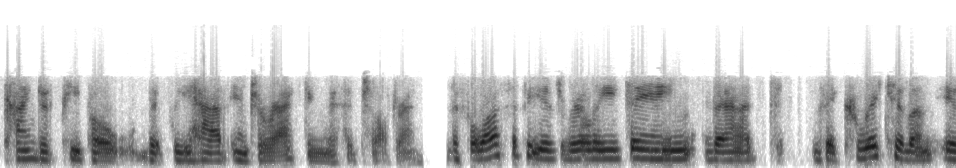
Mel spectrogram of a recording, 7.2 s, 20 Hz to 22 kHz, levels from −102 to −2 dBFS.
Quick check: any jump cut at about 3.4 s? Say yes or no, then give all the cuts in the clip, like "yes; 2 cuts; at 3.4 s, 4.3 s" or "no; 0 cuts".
yes; 2 cuts; at 3.4 s, 4.7 s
